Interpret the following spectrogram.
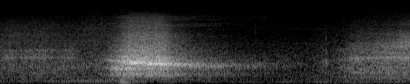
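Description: A person's long exhale, breathed out through the mouth while straining into a stretch. It swells a second in and fades over about a second and a half.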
